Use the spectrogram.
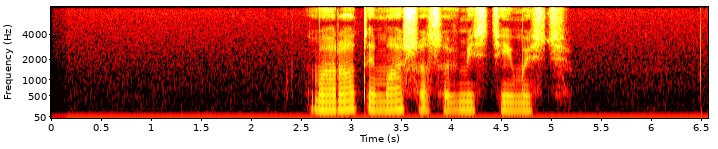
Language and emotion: Russian, neutral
